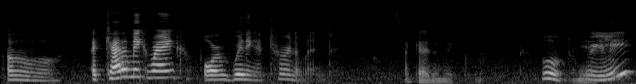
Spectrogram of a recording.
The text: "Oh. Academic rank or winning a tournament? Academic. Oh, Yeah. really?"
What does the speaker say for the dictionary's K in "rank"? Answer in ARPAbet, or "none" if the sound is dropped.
K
